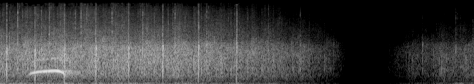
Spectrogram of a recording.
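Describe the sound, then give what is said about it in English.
An audience claps in a dense, steady burst of applause that fades out around three seconds, then after a brief silence a softer, quieter round of clapping begins. “I'm going to applaud that, actually.”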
